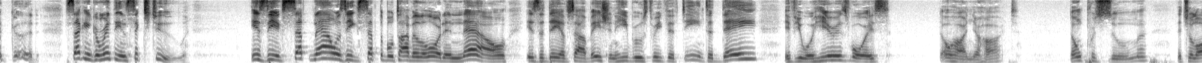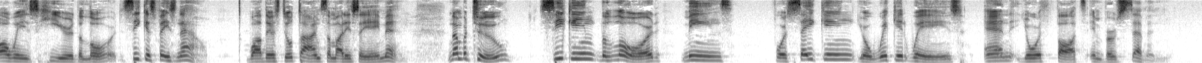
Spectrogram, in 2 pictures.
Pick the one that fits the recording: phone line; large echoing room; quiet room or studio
large echoing room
